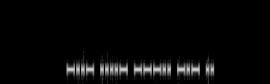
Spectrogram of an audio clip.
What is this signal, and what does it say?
Morse code, heard as a keyed tone, about 46 wpm, 700 Hz. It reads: X48KI
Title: Code Groups - 5 Letter:Numbers - 50wpm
